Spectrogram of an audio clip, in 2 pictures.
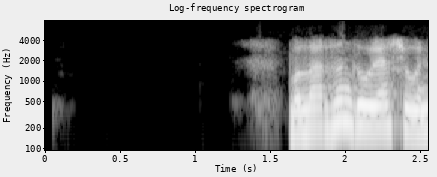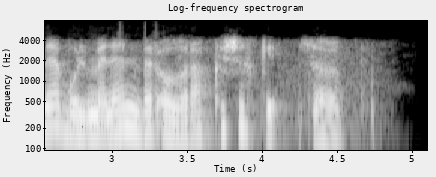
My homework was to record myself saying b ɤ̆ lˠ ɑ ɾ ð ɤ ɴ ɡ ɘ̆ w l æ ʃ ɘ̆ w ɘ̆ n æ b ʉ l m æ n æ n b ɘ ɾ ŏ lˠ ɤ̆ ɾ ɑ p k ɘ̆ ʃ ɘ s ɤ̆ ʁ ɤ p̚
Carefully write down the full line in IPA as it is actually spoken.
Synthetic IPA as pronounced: b ɤ̆ lˠ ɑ ɾ ð ɤ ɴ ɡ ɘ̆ w l æ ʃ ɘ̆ w ɘ̆ n æ b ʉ l m æ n æ n b ɘ ɾ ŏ lˠ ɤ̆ ɾ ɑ q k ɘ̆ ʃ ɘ s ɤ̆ ʁ ɤ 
